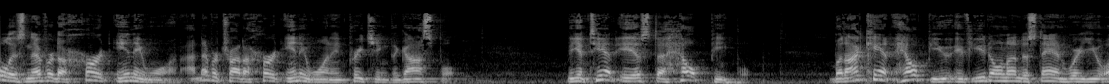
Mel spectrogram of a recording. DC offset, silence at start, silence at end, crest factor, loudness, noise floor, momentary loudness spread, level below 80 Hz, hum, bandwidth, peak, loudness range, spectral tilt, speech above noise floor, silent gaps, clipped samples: under 0.1%; 0 s; 0 s; 14 dB; -23 LUFS; -51 dBFS; 7 LU; -52 dBFS; none; 11.5 kHz; -8 dBFS; 3 LU; -5 dB/octave; 28 dB; none; under 0.1%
